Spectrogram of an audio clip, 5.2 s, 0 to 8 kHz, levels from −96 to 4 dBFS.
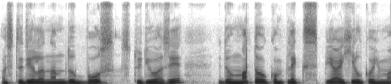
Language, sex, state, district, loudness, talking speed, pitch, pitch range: Nagamese, male, Nagaland, Kohima, -14 LUFS, 170 wpm, 145 Hz, 140-150 Hz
